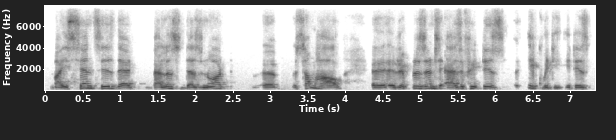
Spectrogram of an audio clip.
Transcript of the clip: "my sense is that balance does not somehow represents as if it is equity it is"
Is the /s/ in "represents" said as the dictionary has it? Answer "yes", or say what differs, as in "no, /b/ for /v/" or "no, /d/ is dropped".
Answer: yes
